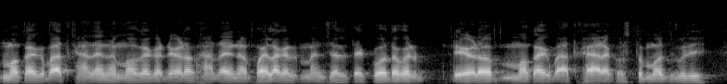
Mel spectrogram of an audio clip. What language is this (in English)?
Nepali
